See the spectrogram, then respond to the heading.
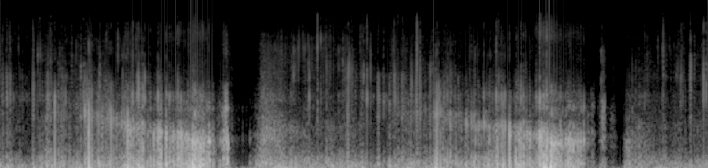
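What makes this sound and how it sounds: Long pink nails scratch black foam microphone windscreens, producing a dense, muffled, low rumbling crackle. The scratching swells louder around two seconds and again near five and a half seconds, with brief quiet gaps just after each swell.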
